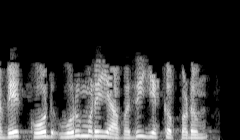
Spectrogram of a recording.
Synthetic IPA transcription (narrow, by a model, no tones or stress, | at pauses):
ɐʋeːkoːɽɔɾɯmɯrɐjaːʋɐðɯɪjɐkːɐpːɐɽɯm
